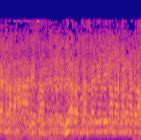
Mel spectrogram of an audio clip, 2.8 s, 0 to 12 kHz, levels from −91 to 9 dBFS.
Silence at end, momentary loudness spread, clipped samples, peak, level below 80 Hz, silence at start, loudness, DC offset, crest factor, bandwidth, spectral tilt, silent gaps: 0 s; 3 LU; under 0.1%; -2 dBFS; -44 dBFS; 0 s; -16 LUFS; under 0.1%; 16 dB; 7.6 kHz; -4 dB/octave; none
